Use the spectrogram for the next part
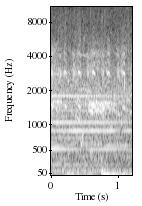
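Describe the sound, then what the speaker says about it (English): A short, harsh squawk from seagulls, heard over a steady wash of sea ambience along a shoreline in the fantasy role-playing game Pillars of Eternity, with no talking. "The sound of the sea, gulls, squawking."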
